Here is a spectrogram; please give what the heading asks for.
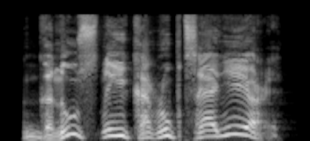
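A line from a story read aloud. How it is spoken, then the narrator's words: Roaring. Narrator (Russian): взревел портрет дородного красноносого волшебника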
